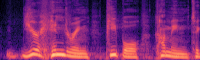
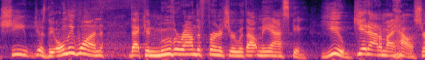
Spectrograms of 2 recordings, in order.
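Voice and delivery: louder, higher mock outrage over the furniture; mock outraged wife; 6 semitones higher, 8 dB louder than usual. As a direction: ham up the wife guarding her furniture. Wife defending her furniture, acted.

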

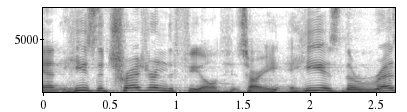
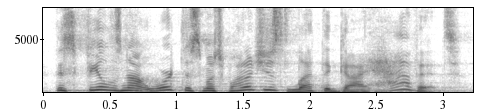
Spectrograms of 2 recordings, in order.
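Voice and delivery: much higher pleading protest; shocked wife; 8 semitones higher than usual. Acted. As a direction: talk your husband out of madness. Wife protests husband's plan.

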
